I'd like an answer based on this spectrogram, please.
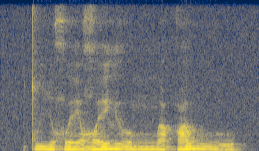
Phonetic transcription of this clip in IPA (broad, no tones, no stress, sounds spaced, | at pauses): tʷ iː χʷ eː ʁʷ e lʲ oː mː ɤ qʷ ɤ w uː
